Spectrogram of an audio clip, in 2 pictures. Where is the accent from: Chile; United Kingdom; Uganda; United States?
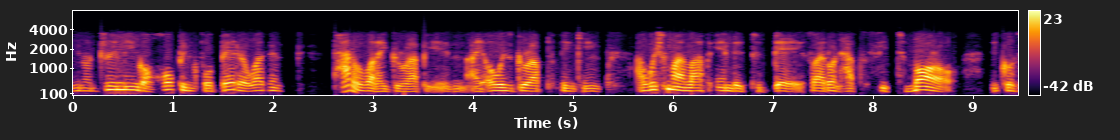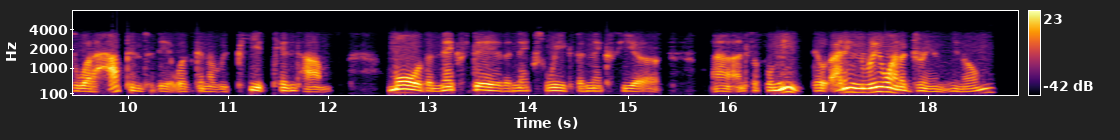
Uganda; You know, well, I grew up in Uganda, poor of the poorest.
